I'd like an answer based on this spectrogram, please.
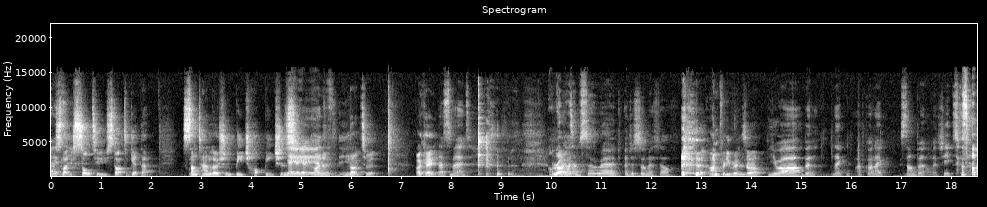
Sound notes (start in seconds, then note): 8.6 laughter; 12.6 laughter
